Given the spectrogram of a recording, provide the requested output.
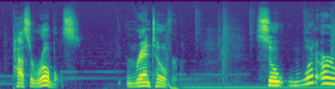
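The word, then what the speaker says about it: Paso Robles: It's not Pasarobles, it's Pasarobles.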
